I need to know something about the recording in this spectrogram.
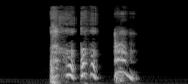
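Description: A couple of short, voiced coughs with a throat-clearing quality, made to signal someone's arrival, the first a quick double burst and the second a single push a moment later, fairly loud against a quiet background with no talking.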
